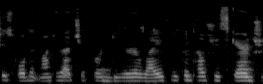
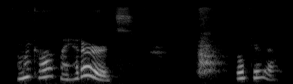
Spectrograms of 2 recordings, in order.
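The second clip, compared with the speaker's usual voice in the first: out of breath, much higher pitched; 9 semitones higher than usual. Pulling up a Pinterest spread, speaking out of breath. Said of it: "I'm out of breath".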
